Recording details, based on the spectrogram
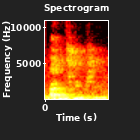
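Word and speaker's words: attiéké: Et je voyais le ministre qui dit non, non, prononcez Atieke.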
